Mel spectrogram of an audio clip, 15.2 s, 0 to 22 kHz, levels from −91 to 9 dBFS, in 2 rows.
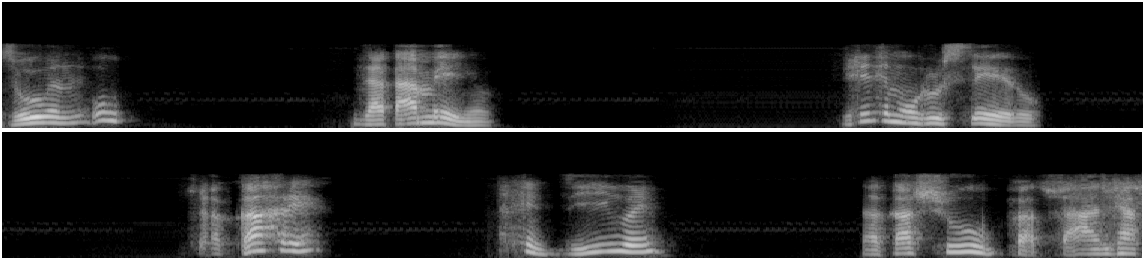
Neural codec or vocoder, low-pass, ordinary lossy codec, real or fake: codec, 16 kHz in and 24 kHz out, 0.8 kbps, FocalCodec, streaming, 65536 codes; 5.4 kHz; AAC, 32 kbps; fake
